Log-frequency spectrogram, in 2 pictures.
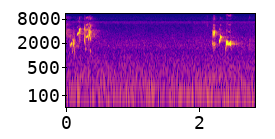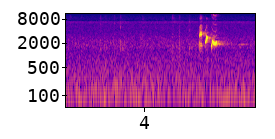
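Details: Sooty-headed bulbul singing vigorously without mimicked inserts, used to lure reluctant bulbuls into singing: three short phrases. The first is high and buzzy. The next two are descending three-note whistles spaced about two and a half seconds apart, over faint steady hiss.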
